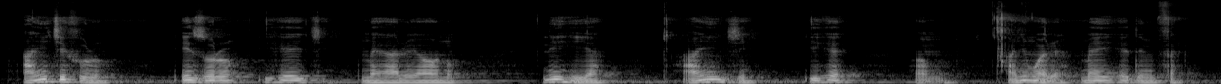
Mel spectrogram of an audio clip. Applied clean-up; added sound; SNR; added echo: none; none; none; reverberation time 0.9 s.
